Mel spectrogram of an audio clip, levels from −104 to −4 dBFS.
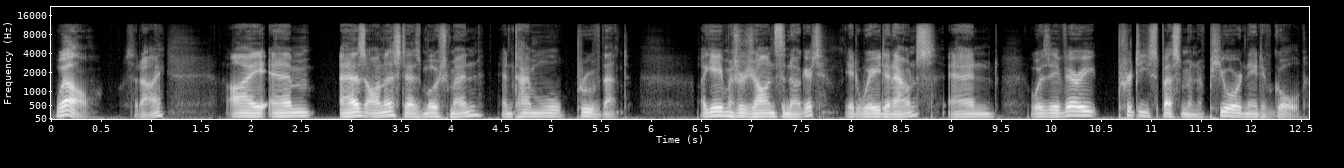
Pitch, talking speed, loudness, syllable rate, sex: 110 Hz, 165 wpm, -20 LUFS, 4.7 syllables/s, male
